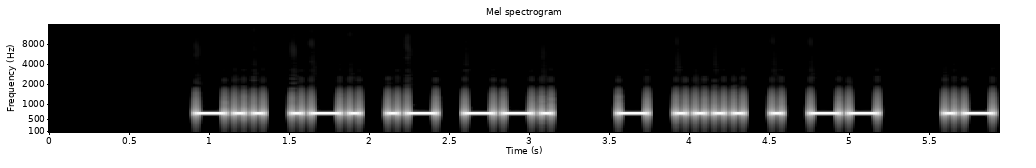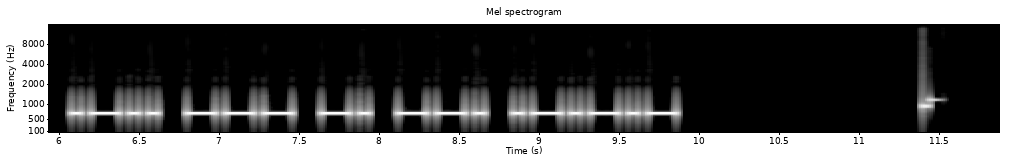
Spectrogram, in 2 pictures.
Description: Morse code, heard as a keyed tone, about 20 wpm, 700 Hz. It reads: DRAG THEM ALONG.
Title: Sentences from Top 1500 Words 20wpm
